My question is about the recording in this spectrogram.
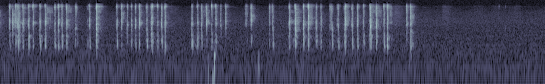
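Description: Typing on a computer keyboard: quick runs of keystrokes with short pauses between them, stopping about eight seconds in.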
